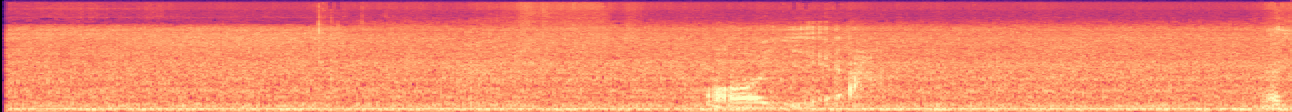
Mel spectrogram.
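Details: Pet cat rolling over, giving one short soft mew that rises and then falls, heard mid-way over a steady low droning hum.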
